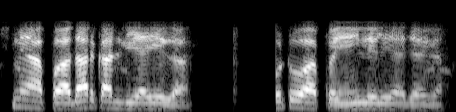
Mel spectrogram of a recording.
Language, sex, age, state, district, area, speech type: Urdu, male, 18-30, Bihar, Saharsa, rural, conversation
